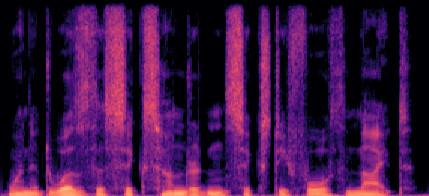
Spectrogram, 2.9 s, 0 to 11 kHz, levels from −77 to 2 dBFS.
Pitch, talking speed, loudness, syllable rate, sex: 95 Hz, 210 wpm, -18 LUFS, 4.4 syllables/s, male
